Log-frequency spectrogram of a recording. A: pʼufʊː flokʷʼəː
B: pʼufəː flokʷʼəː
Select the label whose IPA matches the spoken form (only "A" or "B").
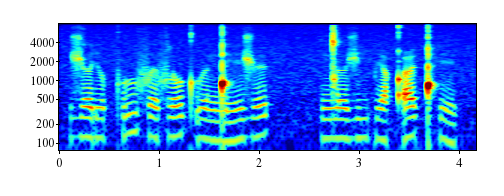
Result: B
